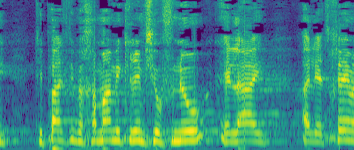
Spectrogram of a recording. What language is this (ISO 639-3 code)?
heb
